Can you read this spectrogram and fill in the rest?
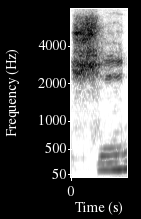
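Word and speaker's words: qi: i think it's pronounced key yeah you know a blackjack guitar blackjack guitarist here nice i mean q i is actually how you pronounce the word chi like chi energy but they didn't pronounce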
